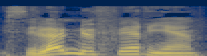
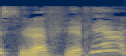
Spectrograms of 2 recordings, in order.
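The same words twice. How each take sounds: First: «ne» pitched up and stressed in «cela ne fait rien»; correct form stressed. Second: Said in the usual way. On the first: Shown as a demonstration. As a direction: hit the added «ne» clearly. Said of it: "mais on dit". (en appuyant sur le «ne» ajouté) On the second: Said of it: "on ne dit pas".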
